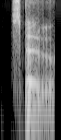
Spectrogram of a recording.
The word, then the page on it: spue: British English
